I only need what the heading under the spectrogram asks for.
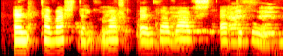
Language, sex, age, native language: Icelandic, female, 9, Icelandic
